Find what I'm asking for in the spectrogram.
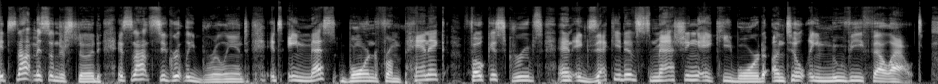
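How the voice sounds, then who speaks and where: Shouting at a high pitch with lively intonation, a man keeps a moderate pace with hardly any pauses, the sound dry and close with no echo but with noticeable background noise. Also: very even loudness. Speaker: film reviewer. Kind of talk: angry rant. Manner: loud, screaming.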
